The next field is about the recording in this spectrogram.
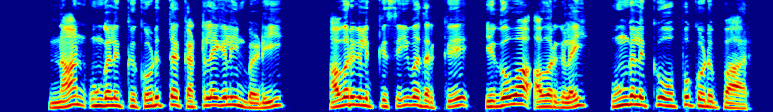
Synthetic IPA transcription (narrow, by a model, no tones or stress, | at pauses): naːnʊŋɡɐɭɯkːɯkːɔɽɯt̪ːɐkɐʈːɐlɐɪɣɐɭɪnpɐɽi | ɐʋɐɾɣɐɭɯkːɯsɛjʋɐðɐrkɯjɛɣoːʋaːʔɐʋɐɾɣɐɭɐɪ | ʊŋɡɐɭɯkːɯɔpːɯkːɔɽɯpːaːɾ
